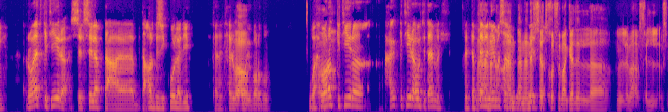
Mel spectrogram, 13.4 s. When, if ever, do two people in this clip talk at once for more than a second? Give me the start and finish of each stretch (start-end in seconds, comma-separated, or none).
9.5-11.1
